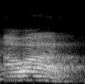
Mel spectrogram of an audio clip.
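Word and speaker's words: hour: কিন্তু এখানে যদি এইচ এর উচ্চারণ হ না হয়ে সেটা কনসোনেন্টের মতো হয়, মানে এইচ এর উচ্চারণ যদি ওয়ার মতো হয়, তাহলে সেক্ষেত্রে হবে কি? অ্যান। যেমন অ্যান আওয়ার, আওয়ার, এইচ ও ইউ আর, আওয়ার মানে কি?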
